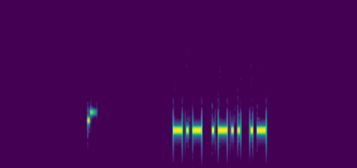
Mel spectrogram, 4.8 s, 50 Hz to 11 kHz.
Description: Morse code, heard as a keyed tone, about 28 wpm, 700 Hz. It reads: KLA
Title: USA Call Sign Postfixes - 3 Letters 28wpm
